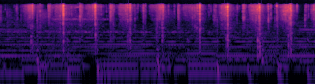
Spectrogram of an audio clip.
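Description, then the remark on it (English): Cards being shuffled by hand, heard as a steady series of crisp taps and slaps about three per second, playing over quiet background music with no talking. “Technically, we're supposed to shuffle, so we'll follow the new rules and shuffle.”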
